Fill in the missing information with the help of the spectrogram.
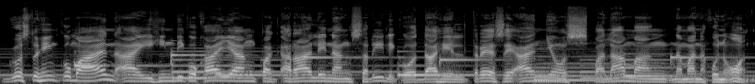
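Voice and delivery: ordinary delivery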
